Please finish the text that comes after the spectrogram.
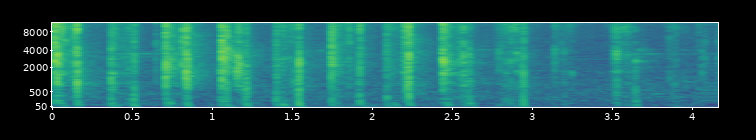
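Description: Tarot cards being shuffled by hand during a reading, a quick series of crisp, papery riffles and slaps in an uneven rhythm, close and fairly loud, without speech.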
